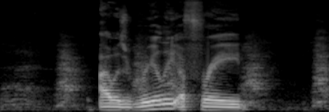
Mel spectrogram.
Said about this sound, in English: Sorry if you can hear my dogs in the in the background.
